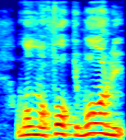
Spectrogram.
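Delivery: Polynesian island dialect. Retelling an argument over money, voicing one Islander talking to another: Polynesian island dialect. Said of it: "their dialect comes out".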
